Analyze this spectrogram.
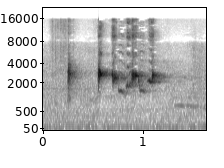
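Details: Hybrid bulbul raised by its breeder: a single short note, then a quick run of four clear, warbling whistled notes that fall slightly in pitch. The background is quiet apart from a low hum.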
